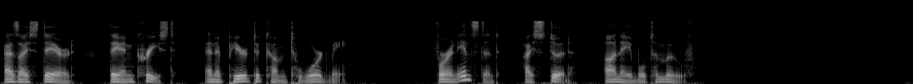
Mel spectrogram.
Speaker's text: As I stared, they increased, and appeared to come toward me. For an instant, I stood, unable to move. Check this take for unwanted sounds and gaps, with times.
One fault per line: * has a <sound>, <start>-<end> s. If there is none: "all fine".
all fine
